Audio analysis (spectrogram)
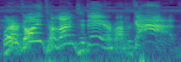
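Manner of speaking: high, loud cartoon villain accent; evil-genius voice teaching a children's sermon; Doofenshmirtz. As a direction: announce it as a hammy evil scientist. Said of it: "He tries to do a Doofenshmirtz accent".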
